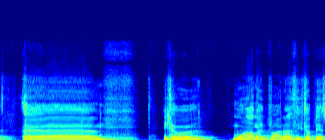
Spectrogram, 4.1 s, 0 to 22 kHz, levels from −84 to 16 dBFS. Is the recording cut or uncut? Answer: uncut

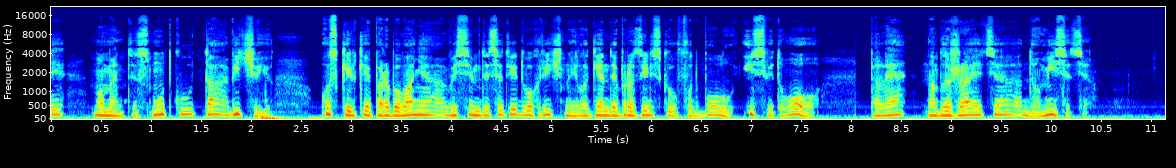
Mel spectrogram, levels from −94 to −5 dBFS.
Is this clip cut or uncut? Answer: uncut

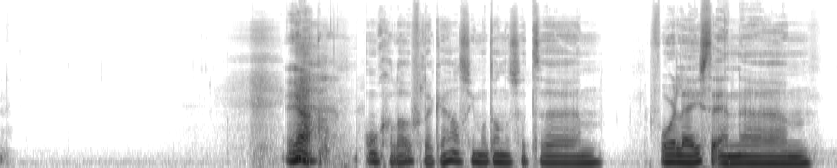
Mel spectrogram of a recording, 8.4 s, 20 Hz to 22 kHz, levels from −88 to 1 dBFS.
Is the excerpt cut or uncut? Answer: uncut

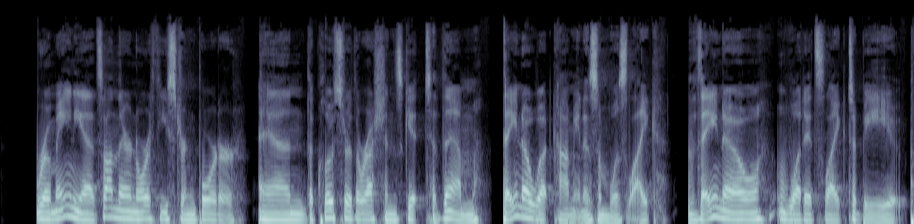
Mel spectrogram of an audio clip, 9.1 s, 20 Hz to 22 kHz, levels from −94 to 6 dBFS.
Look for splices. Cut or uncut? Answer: cut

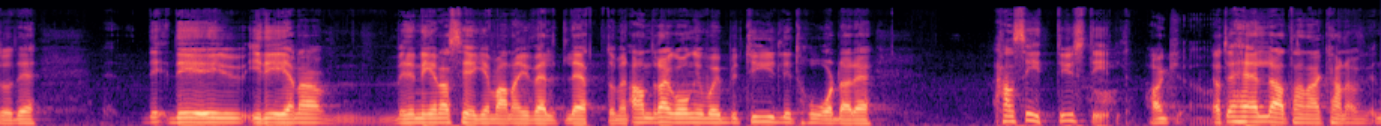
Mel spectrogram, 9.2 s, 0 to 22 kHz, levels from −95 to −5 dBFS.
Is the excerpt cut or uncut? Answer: cut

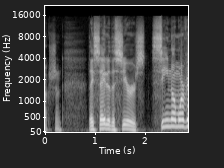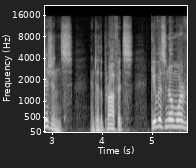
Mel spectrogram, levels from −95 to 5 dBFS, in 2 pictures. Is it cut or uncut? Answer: cut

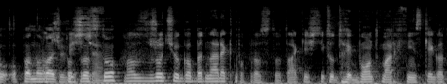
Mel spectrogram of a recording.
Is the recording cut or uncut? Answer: cut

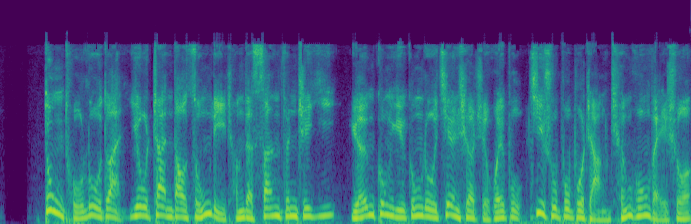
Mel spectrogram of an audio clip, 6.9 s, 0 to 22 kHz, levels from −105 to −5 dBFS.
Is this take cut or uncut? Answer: cut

